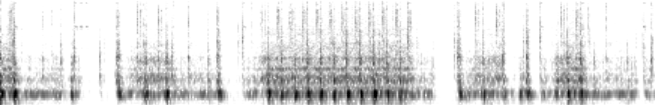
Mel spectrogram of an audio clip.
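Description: A sewing machine running a straight stitch close by in loud rapid rhythmic bursts, stopping briefly twice between runs of even stitching.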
